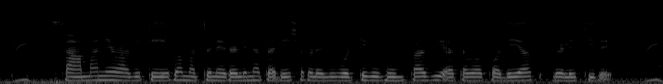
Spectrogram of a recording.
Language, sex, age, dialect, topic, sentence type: Kannada, female, 18-24, Mysore Kannada, agriculture, statement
